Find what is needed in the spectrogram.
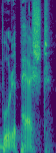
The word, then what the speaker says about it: Budapest: We have to include Budapest.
